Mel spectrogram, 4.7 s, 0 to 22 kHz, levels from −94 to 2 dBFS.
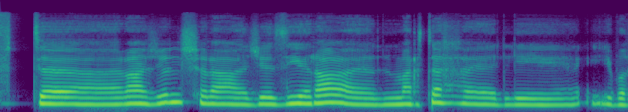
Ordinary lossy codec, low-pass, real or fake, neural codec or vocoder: none; 14.4 kHz; fake; codec, 32 kHz, 1.9 kbps, SNAC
